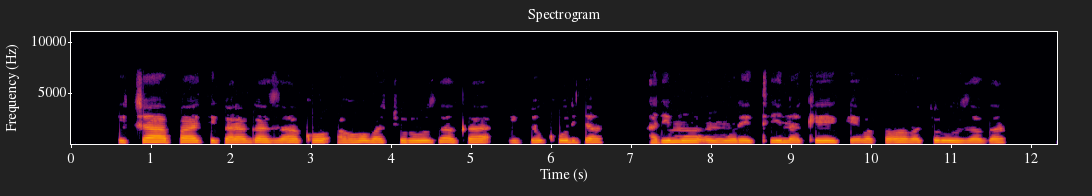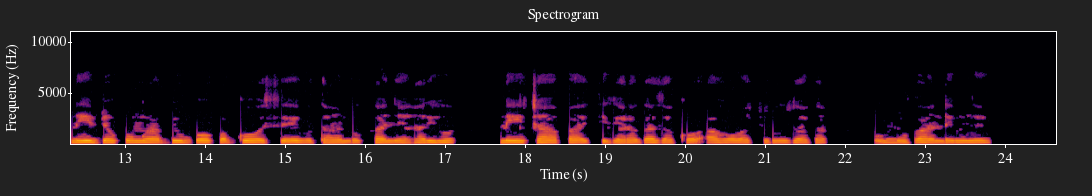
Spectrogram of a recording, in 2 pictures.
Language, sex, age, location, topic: Kinyarwanda, female, 50+, Musanze, finance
